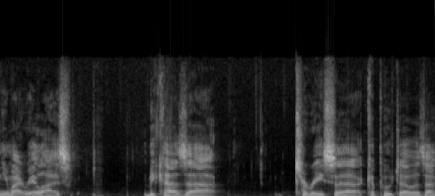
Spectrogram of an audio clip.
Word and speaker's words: Teresa Caputo: more fake than you might realize because uh teresa caputo is that how you say her name yep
